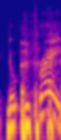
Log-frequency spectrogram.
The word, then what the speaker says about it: Dupree: You got to put the accent on the E. Dupree Kelly.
